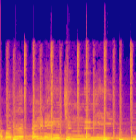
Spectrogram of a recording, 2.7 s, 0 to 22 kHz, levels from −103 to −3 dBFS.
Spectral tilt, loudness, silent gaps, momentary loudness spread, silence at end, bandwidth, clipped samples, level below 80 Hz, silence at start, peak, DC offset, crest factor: -5.5 dB/octave; -13 LUFS; none; 3 LU; 0 s; 16 kHz; under 0.1%; -18 dBFS; 0 s; 0 dBFS; under 0.1%; 12 dB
